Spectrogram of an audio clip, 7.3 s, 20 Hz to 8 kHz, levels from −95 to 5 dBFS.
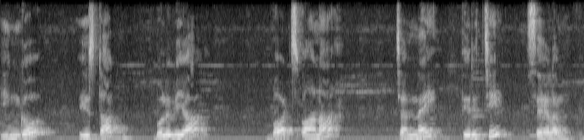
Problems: constant background noise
